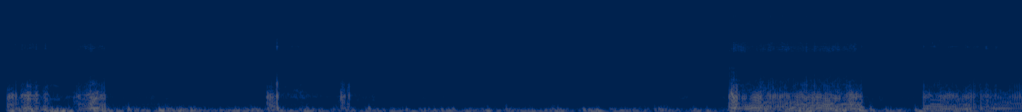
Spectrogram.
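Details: Komame, a pug, snoring on and on, so that it is unclear whether she is actually asleep: low, rough rumbling breaths repeating quickly, broken by short bursts of brighter broadband noise.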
